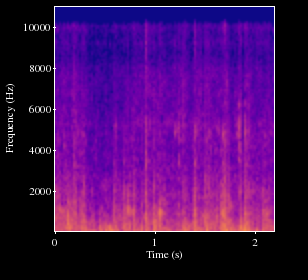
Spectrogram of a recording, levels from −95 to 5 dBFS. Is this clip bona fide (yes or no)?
no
